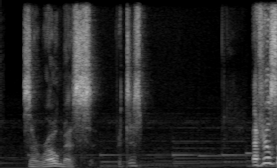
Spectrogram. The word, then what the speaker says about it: Zeromus: Since November 23rd, 1991, I have been saying Zeramus. And they have a different pronunciation altogether, and it's just like, it hits so weird on the ears because it's not the way I've been saying it.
